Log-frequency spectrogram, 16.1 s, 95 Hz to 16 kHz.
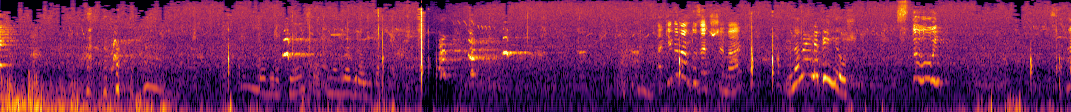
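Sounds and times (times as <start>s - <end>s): wind rumble on microphone: 0.0s - 7.9s, 9.3s - 16.0s.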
